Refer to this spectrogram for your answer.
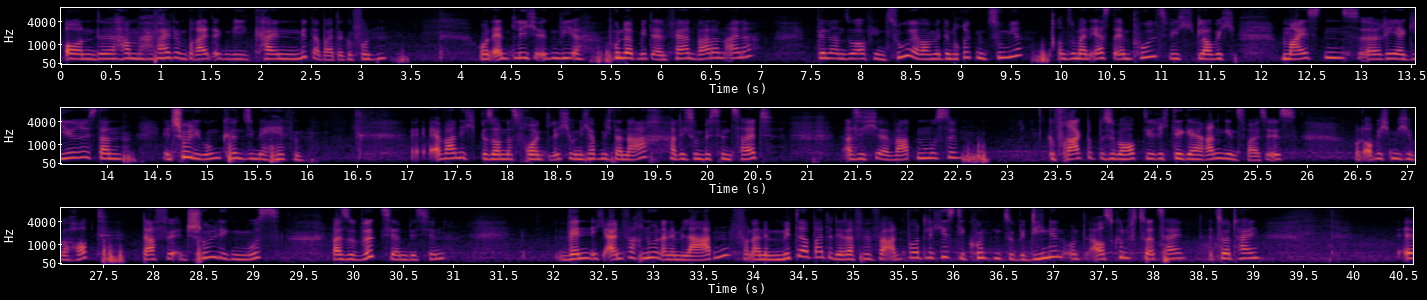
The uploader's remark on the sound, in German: Aus privaten Sprachnachrichten wird nun ernst - aus dem Smartphone in die Öffentlichkeit! Aus privaten Sprachnachrichten wird nun ernst - aus dem Smartphone in die Öffentlichkeit! Zwei, die sich kennen, seit Jahren, aber noch nie gesehen haben.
